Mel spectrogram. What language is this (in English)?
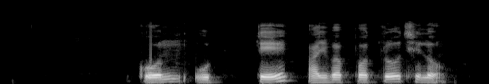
Bangla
